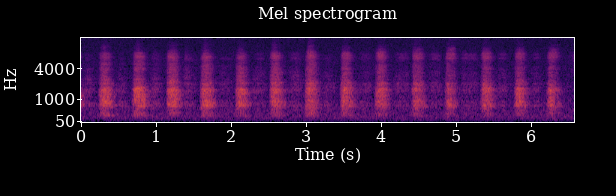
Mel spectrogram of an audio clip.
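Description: Rapid, rhythmic panting breaths in the 'little dog' pranayama style, about two sharp, close exhalations per second, steady and evenly paced, with no talking.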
